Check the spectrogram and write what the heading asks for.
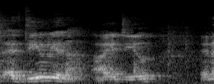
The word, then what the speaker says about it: Adele: Like, it's pronounced Adele, you know.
